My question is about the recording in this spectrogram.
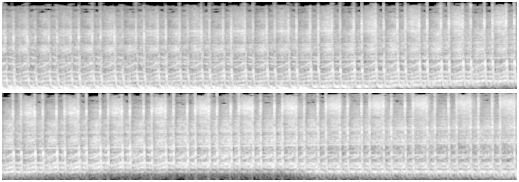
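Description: Breakbeat DJ mix with a fast, steady drum pattern. About three seconds in, the bass is filtered out while a buzzy synth rises slowly in pitch, building up toward a drop.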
